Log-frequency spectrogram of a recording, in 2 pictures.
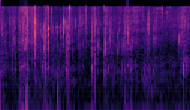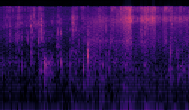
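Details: German Shepherds eating green foods indoors, loud irregular crunching and chomping bites coming every fraction of a second, with wet mouth noises between them.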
